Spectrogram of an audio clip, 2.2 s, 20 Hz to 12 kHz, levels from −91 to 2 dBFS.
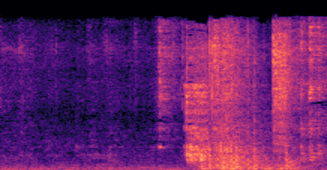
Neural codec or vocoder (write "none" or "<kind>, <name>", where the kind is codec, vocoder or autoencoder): none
